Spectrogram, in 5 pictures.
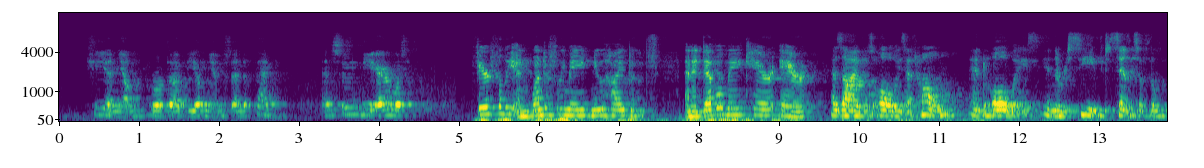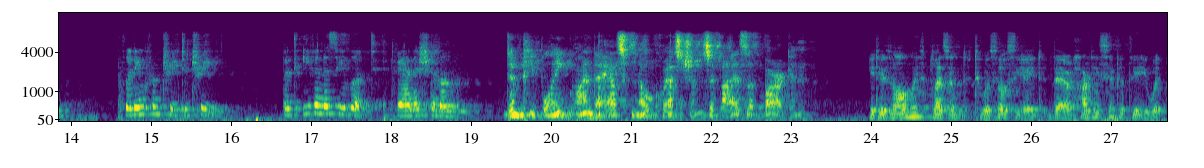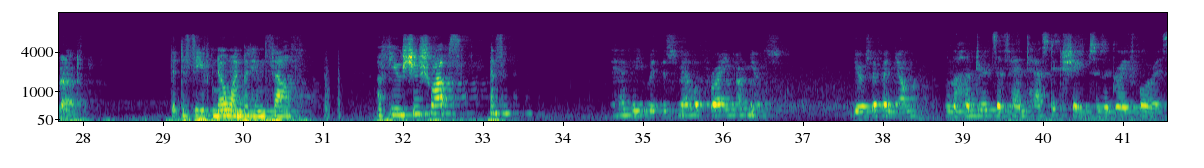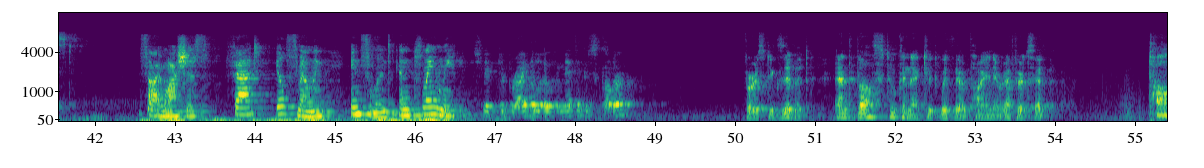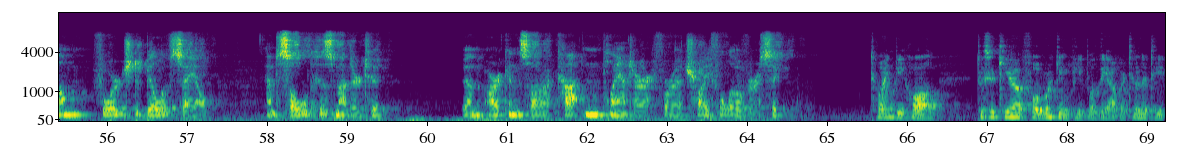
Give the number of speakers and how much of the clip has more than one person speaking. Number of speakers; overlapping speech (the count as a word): six, no overlap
